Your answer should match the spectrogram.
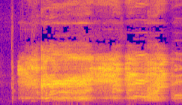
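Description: Bandai DX Sclash Driver toy transformation belt powering on: a click of its switch, then its electronic start-up sound effect playing loudly through its small built-in speaker, held steady for nearly two seconds.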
